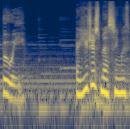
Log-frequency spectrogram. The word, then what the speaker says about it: Bowie: out this huge Rusty Bowie knife it's actually pronounced buoy what no it's like the last name like David Bowie different last name buoy are you just messing with me no that's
